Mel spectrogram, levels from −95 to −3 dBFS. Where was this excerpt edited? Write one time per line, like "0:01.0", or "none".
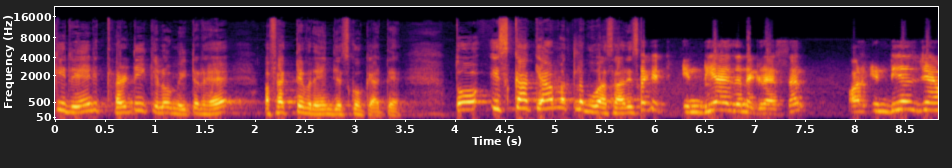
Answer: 0:05.9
